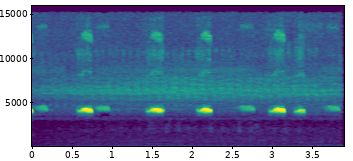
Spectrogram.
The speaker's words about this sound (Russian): Некоторые звуки мы, конечно, узнаем сразу. Вот поет одинокий сверчок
